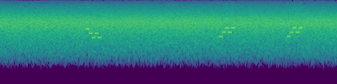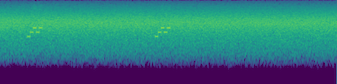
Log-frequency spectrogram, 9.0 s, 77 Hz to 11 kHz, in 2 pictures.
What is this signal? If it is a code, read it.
Five-tone selective call (EEA), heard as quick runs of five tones, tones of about 40 ms, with radio hiss. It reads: 06262 37777 37777 37777 37777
